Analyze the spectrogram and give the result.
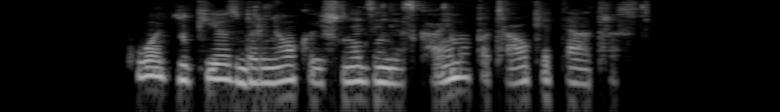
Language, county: Lithuanian, Vilnius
